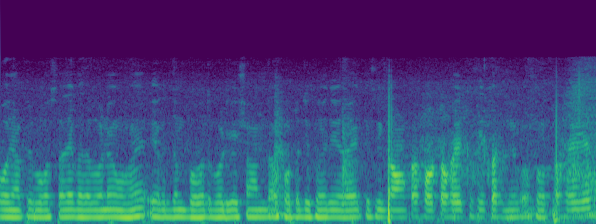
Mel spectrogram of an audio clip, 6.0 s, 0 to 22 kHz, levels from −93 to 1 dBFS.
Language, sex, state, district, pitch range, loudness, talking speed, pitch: Hindi, male, Haryana, Jhajjar, 125-130 Hz, -22 LUFS, 290 wpm, 130 Hz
